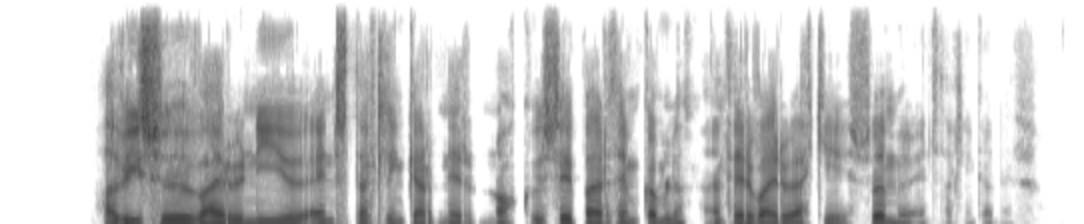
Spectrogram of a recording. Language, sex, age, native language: Icelandic, male, 30-39, Icelandic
